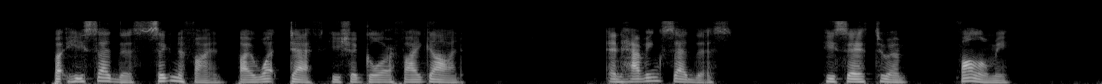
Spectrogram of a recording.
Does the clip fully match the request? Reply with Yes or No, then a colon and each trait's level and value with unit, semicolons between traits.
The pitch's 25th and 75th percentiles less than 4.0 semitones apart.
No: average, 4.3 semitones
